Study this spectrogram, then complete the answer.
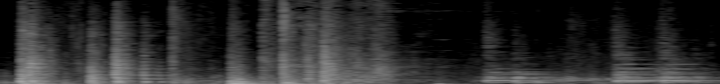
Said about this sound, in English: There followed a great rumpus, with furniture thrown over and doors kicked in, until the very rocks re-echoed.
